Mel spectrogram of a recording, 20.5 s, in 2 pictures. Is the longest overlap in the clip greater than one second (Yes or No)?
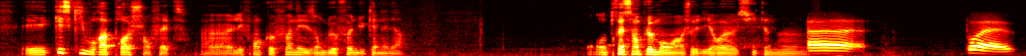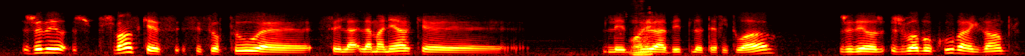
No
